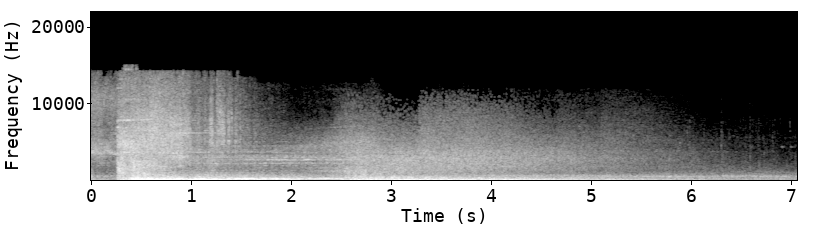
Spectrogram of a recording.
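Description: A deep booming chime swells and slowly fades.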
